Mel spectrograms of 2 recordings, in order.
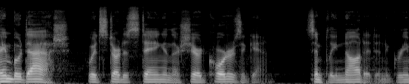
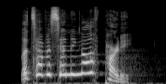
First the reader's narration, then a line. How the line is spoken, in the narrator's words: Pinky said happily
